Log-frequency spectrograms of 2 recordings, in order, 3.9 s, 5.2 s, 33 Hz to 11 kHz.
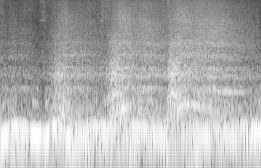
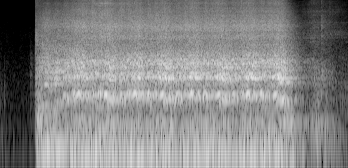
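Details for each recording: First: Junkyard 6.0 LS V8 (cheap shortblock, used heads, cam kit) in a '64 Nova with a new Tremec TKX and freshly installed exhaust and mufflers; deep, strong note swelling cleanly with no knocks or misses; normal, healthy revving. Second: Junkyard 6.0 LS V8 in a 1964 Nova, cranking about four seconds without firing: a crank-no-start because the chosen power wire cuts off during cranking.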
